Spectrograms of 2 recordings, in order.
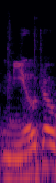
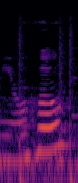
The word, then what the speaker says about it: Myojo: tonkatsu seafood pork flavor so for the longest time i thought it was called myoho i'm glad michael looked up the right way of saying it i looked it up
